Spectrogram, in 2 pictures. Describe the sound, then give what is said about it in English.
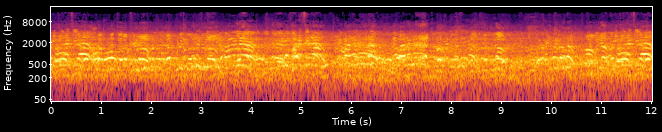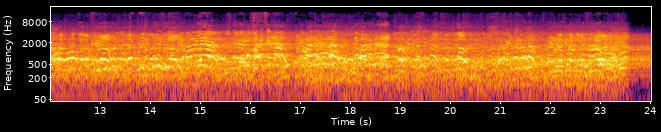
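A dense, continuous roar of many voices shouting and talking over one another on a busy trading floor, loud and steady throughout with no single speaker standing out. “The frantic sell and buy signals, indicated by the position of the hands, can be the basis of huge deals, an insistent flick of the fingers being the only way to attract attention above the roar of the crowd.”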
